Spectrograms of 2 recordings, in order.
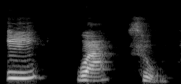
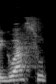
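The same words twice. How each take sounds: First: "Iguaçu" very slowly, a pause after each syllable; split into syllables. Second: Said in the usual way. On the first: Shown as a demonstration. Teacher dividing the word for students, "Iguaçu" syllable by syllable. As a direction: break "Iguaçu" into three separate parts, I, gua, çu. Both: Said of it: "tem três sílabas".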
